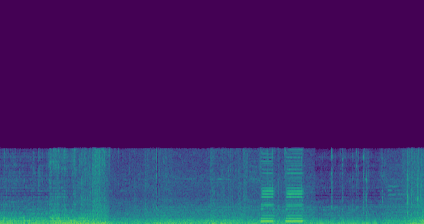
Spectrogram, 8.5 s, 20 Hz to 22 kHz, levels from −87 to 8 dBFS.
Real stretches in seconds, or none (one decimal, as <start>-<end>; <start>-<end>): 1.5-6.3; 7.7-8.5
